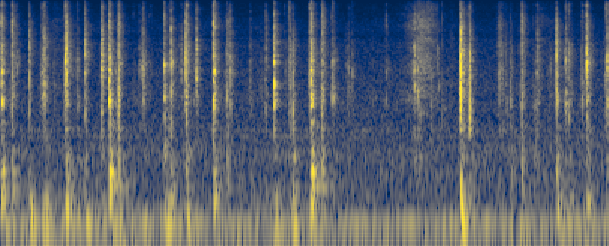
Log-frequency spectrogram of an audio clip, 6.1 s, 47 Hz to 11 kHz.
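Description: Fingertips of both hands rapidly press the keys of a full-size black plastic computer keyboard resting on a dark desk. Around 31 quick, dry, bright clicking taps come in an uneven typing rhythm, each dying away almost instantly, with little low end and a brief softer hiss-like rustle partway through.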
